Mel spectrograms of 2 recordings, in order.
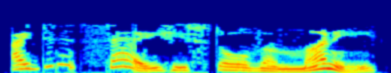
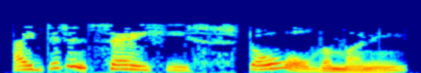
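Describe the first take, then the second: First: The stress is on the word money. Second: The stress is on the word stole.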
